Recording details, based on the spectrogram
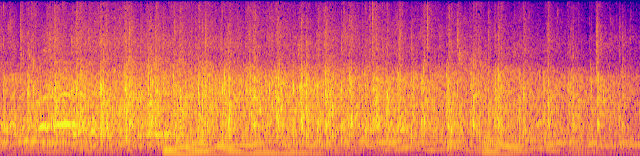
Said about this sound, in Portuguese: Aplauda Ele, queridos.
